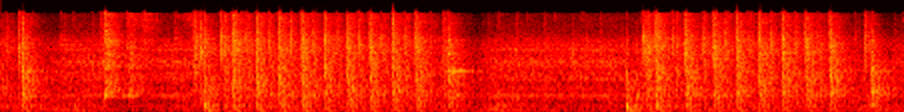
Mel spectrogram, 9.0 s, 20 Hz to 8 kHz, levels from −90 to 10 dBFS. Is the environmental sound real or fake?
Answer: real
